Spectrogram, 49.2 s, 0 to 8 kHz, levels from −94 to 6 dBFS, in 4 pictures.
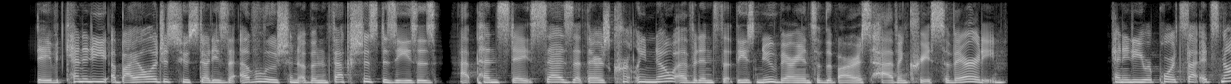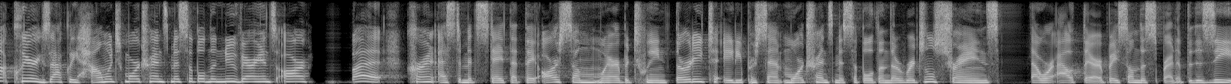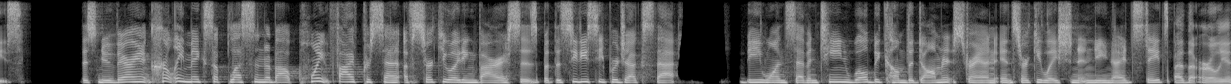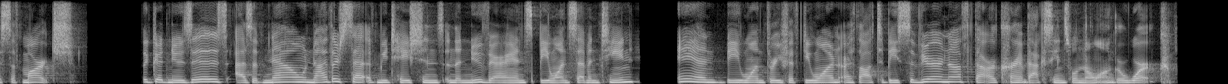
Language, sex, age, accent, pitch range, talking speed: English, female, 10-29, American, 180-225 Hz, 175 wpm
